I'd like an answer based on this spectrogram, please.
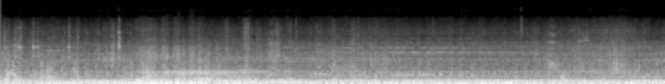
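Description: Open safari vehicle's engine running with a steady low rumble, with faint voices coming through about two seconds in.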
